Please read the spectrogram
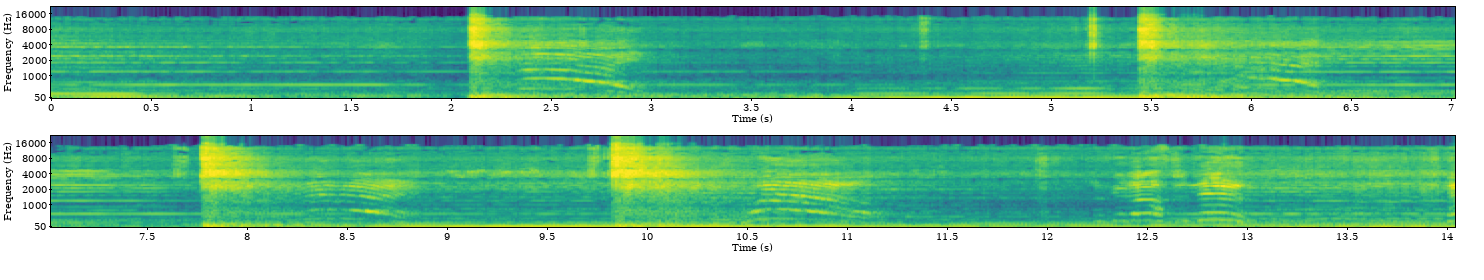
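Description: Four shots from a black-powder gun fired into the air, about two to three seconds apart, each followed by a falling shout. They are part of a celebratory salute, over background music.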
